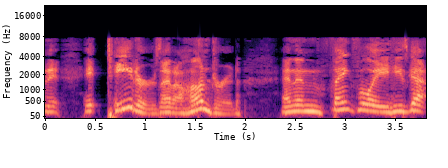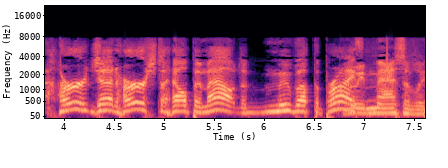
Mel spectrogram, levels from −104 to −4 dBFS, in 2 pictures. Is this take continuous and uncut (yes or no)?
yes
